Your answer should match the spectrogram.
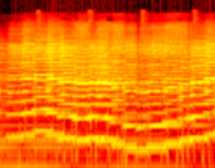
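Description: Piano accordion playing an instrumental in the old Hindustani film-orchestra style: a run of notes stepping down and then climbing back up over steady held bass tones.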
